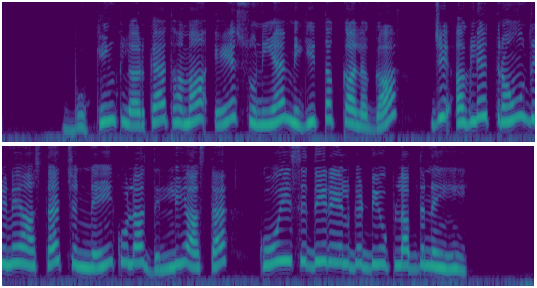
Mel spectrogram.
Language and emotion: Dogri, surprised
